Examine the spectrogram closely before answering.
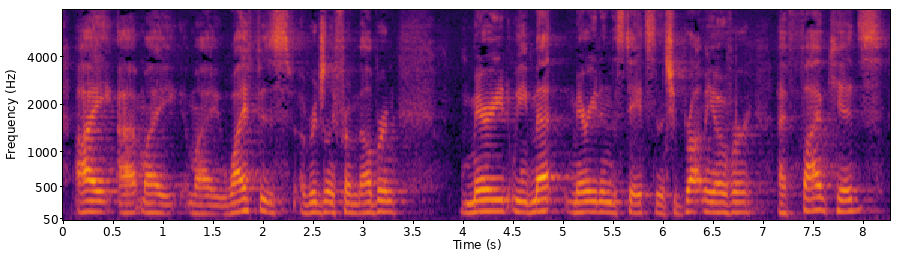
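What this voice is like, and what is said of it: American accent. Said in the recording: “you can hear from the accent. I'm originally from the States ... when an American says this”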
